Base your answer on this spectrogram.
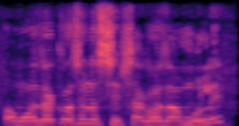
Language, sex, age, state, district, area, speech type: Assamese, male, 30-45, Assam, Jorhat, urban, spontaneous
